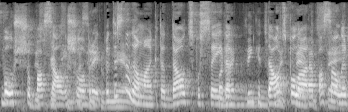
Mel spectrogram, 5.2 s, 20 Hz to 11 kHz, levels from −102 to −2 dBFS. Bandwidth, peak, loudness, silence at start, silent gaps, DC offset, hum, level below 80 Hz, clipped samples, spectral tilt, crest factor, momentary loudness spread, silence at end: 11 kHz; 0 dBFS; -14 LUFS; 0 s; none; under 0.1%; none; -58 dBFS; under 0.1%; -2 dB/octave; 14 dB; 5 LU; 0 s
